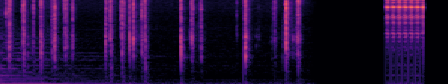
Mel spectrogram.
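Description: Keyboard typing sound effect, irregular key clicks timed to text appearing letter by letter: quick at first, then scattered, with a quick run of louder clicks near the end. The tail of a low held musical chord fades out during the first second or so.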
